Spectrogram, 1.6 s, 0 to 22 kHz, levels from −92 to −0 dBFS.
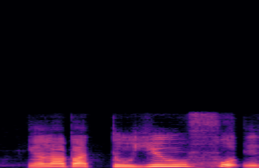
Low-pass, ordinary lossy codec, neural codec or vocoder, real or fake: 7.2 kHz; none; codec, 24 kHz, 1 kbps, SNAC; fake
